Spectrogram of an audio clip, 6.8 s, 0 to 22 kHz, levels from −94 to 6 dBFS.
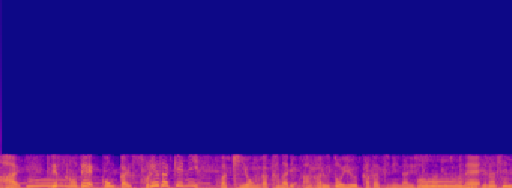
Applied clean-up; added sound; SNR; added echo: none; none; none; none.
